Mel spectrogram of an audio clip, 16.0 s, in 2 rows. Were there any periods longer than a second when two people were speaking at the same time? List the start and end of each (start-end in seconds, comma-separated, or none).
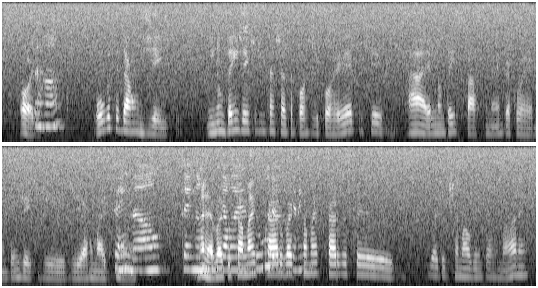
11.0-12.7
